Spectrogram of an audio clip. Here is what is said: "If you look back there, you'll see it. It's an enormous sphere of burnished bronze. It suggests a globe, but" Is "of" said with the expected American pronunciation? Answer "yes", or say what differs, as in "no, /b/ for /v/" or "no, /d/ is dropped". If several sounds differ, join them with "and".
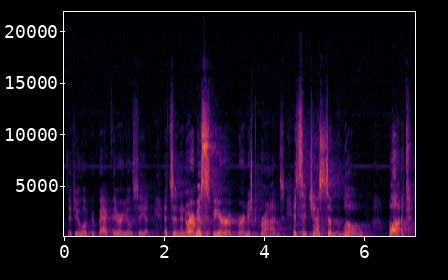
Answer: yes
